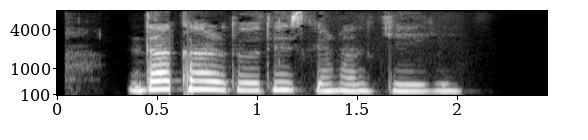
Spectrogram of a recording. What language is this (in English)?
Pashto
